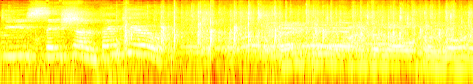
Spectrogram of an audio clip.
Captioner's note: audience applauding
